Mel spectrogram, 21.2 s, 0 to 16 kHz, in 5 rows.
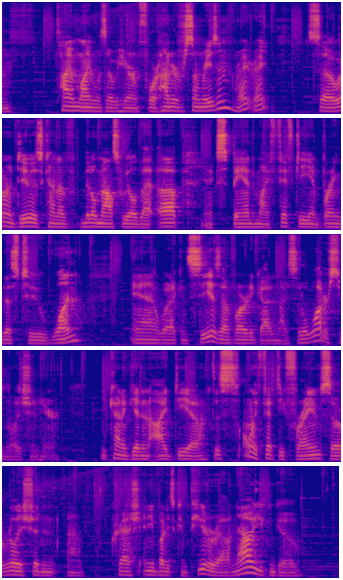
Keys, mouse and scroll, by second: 0.3-3.3 drag, 3.6-4.7 scroll up 6, 4.7-5.7 middle drag, 6.1 middle click, 6.3-7.0 scroll up 3, 7.0 middle click, 8.6 click, 10.1-17.4 drag.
